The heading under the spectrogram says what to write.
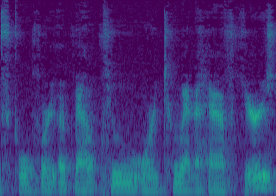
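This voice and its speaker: The delivery is very slow. Audible room echo surrounds the voice. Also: man. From Iran. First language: Persian. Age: 20s. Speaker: English teacher. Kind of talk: personal video message. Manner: halting, many fillers.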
